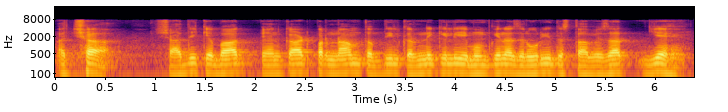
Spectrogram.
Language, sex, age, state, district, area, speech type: Urdu, male, 30-45, Delhi, North East Delhi, urban, spontaneous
